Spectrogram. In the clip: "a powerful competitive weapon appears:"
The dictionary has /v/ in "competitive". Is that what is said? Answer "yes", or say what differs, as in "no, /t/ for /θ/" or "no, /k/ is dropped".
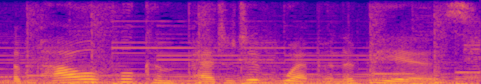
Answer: yes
